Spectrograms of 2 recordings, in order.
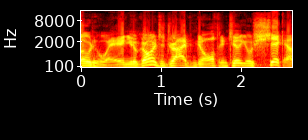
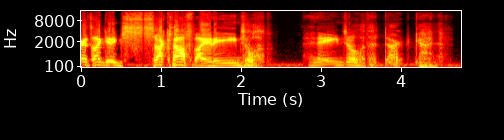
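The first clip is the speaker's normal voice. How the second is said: slow, poor attempt at a pirate voice. Speaker recounts practicing a pirate voice in traffic, Venture Brothers captain voice. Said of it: "trying to work on my pirate voice".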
